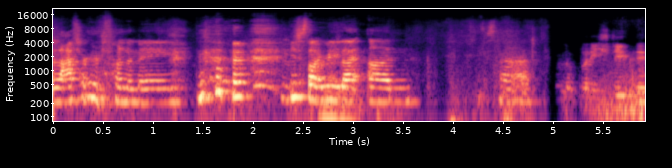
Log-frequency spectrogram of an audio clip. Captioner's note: laughing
